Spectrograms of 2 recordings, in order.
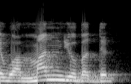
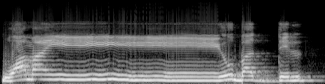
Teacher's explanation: ہجے کرتے ہوئے نون کا نام لیں گے، لیکن جب ساؤنڈ میں پڑھیں گے تو نون کی آواز ناک میں جائے گی، یعنی نون کا ساؤنڈ جو ہے وہ ناک میں جائے گا · ایک الف کی مقدار غنہ کر کے پڑھا جائے گا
